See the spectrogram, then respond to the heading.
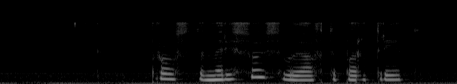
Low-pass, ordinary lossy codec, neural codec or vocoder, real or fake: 7.2 kHz; none; none; real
